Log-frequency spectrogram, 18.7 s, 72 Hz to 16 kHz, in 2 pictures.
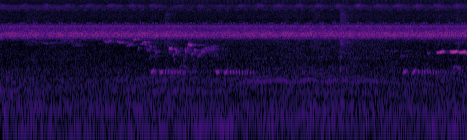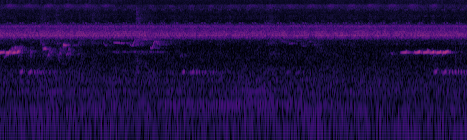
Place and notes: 種瓜路, 埔里鎮桃米里 - Morning in the mountain
Early morning, Bird calls, Morning in the mountain
Zoom H2n MS+XY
